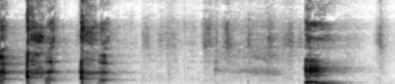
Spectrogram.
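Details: Adult coughing while eating a very hot, freshly baked cheese and pepperoni pizza: three sharp cough bursts, with a quiet pause before the last one.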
